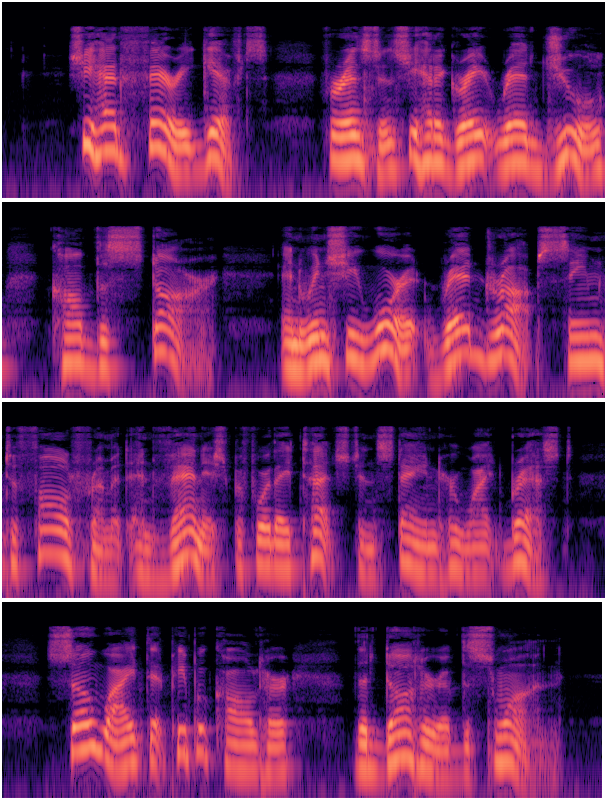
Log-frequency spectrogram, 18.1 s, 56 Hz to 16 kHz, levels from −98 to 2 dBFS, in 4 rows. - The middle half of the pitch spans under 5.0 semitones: No, average, 5.3 semitones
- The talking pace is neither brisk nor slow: Yes, average, 160 wpm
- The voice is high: No, medium, 150 Hz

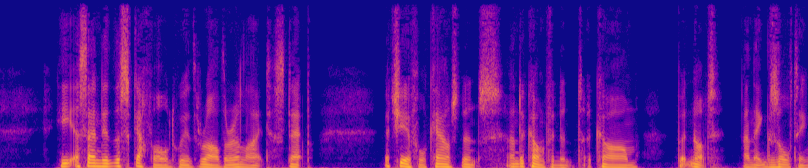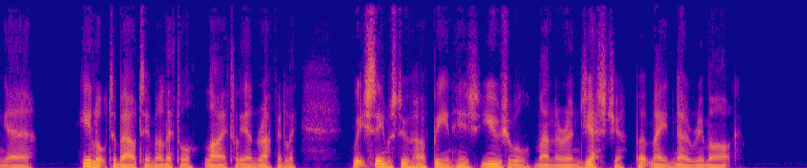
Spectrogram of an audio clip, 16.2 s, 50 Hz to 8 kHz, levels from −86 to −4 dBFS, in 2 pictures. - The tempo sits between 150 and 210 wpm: Yes, average, 165 wpm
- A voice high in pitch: No, low, 110 Hz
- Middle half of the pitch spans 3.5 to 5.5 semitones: No, narrow, 2.5 semitones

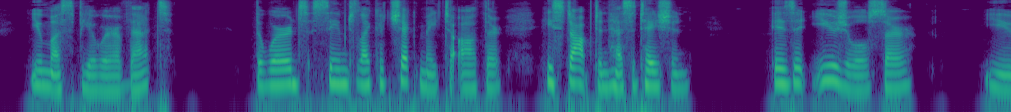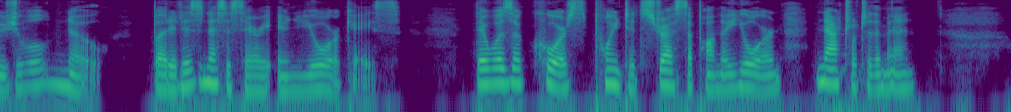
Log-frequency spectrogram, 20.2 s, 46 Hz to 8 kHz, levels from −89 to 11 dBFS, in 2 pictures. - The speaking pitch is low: No, medium, 145 Hz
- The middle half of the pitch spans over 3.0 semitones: Yes, average, 4.1 semitones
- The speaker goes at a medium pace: No, slow, 130 wpm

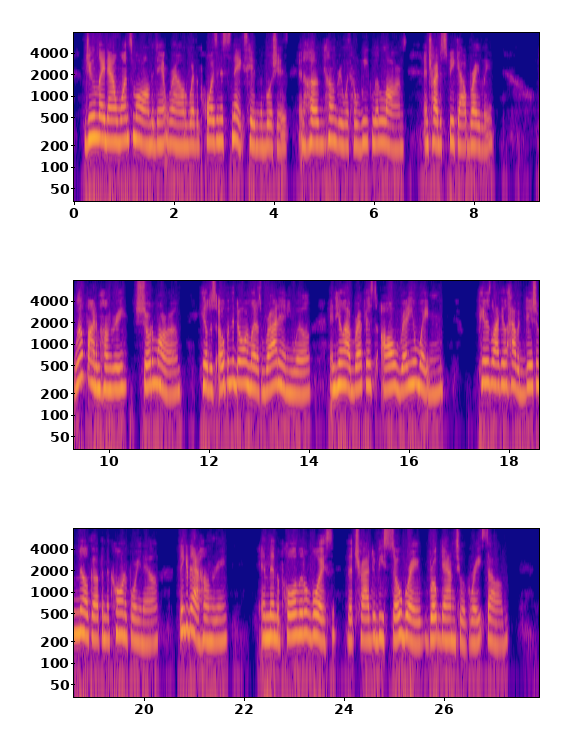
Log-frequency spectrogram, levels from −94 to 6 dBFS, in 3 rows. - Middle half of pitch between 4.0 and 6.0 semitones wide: No, average, 3.3 semitones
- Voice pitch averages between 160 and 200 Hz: No, high, 225 Hz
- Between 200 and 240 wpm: Yes, fast, 205 wpm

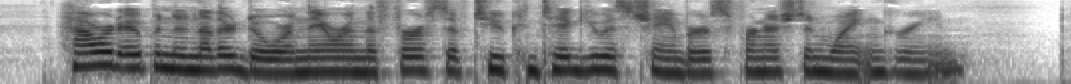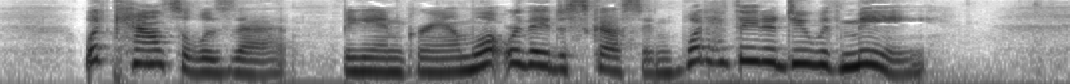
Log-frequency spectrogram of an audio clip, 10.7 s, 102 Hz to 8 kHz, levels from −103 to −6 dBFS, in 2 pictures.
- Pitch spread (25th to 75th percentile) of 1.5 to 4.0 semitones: No, average, 4.4 semitones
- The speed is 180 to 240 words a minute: Yes, average, 200 wpm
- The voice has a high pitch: Yes, high, 205 Hz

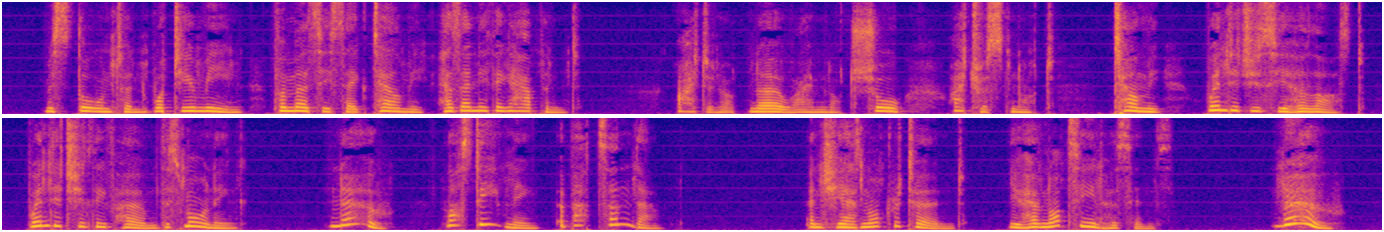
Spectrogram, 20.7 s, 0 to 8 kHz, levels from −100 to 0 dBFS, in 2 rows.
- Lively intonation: Yes, wide, 6.4 semitones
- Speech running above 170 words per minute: No, average, 165 wpm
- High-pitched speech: Yes, high, 225 Hz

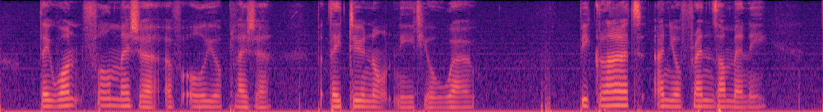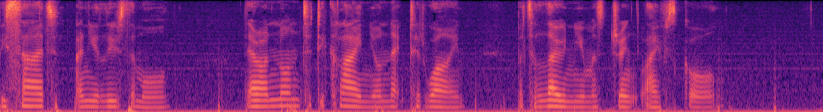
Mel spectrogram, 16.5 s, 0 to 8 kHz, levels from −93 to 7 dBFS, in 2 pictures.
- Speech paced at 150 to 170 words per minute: Yes, average, 160 wpm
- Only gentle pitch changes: Yes, narrow, 2.2 semitones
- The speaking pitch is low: No, medium, 150 Hz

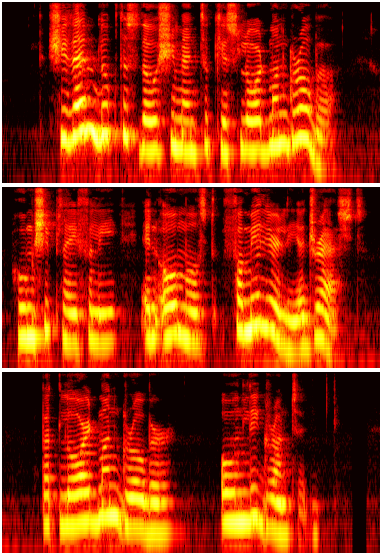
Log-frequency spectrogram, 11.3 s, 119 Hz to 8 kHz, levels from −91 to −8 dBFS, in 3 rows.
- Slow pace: Yes, slow, 120 wpm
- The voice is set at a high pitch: Yes, high, 245 Hz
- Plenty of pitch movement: No, average, 4.5 semitones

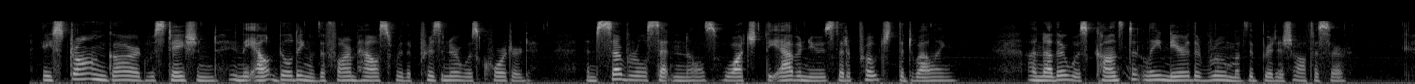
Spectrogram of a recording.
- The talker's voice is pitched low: No, medium, 185 Hz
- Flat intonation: Yes, narrow, 2.0 semitones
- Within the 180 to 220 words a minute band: No, average, 155 wpm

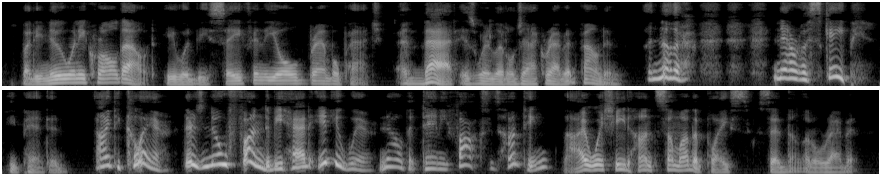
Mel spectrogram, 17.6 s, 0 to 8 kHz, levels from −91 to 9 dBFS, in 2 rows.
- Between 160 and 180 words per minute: No, average, 190 wpm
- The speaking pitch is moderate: Yes, medium, 150 Hz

